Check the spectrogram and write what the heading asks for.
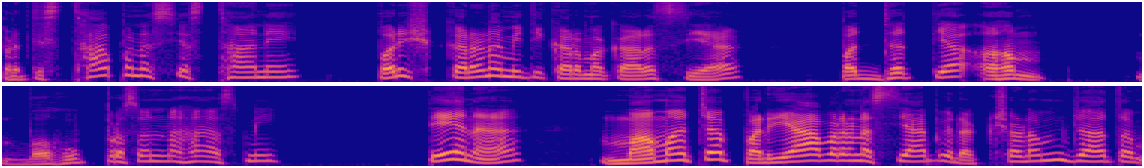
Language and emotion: Sanskrit, happy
